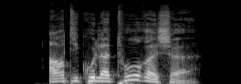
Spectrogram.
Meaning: inflection of artikulatorisch: 1. strong/mixed nominative/accusative feminine singular 2. strong nominative/accusative plural 3. weak nominative all-gender singular
- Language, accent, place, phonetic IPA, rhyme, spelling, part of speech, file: German, Germany, Berlin, [aʁtikulaˈtoːʁɪʃə], -oːʁɪʃə, artikulatorische, adjective, De-artikulatorische.ogg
